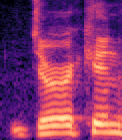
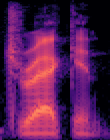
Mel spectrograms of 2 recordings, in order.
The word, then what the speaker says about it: Durkin: Durkin fights me. Okay, I think he wants you to pronounce it Draken, but good enough.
